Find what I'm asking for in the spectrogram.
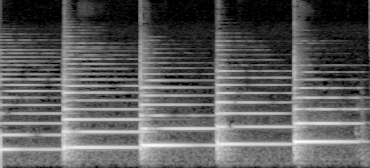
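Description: A piano plays five single notes that step gradually upward, each struck roughly a second apart and left ringing into the next, close, clean and alone.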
